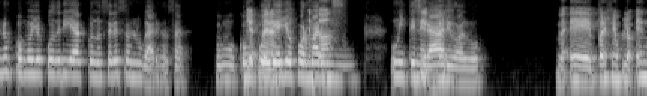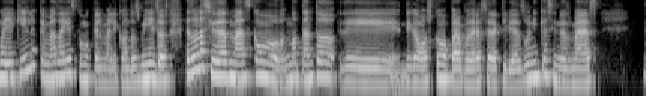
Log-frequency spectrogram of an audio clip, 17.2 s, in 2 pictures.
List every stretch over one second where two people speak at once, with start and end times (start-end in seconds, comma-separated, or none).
3.2-4.6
